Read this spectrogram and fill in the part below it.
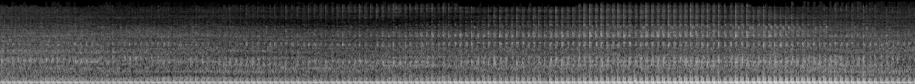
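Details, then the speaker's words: SunL 150cc GY6 air-cooled Chinese quad, kickstarted with no choke after about four years stored, with a fresh battery, new tank and fuel lines: an even, low putter at about 3–4 beats a second with no misses; a healthy idle. "Um, but I mean, this thing hasn't ran in years. So, for it to kick over and and start that easily, that's uh that's a real nice feature to have."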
